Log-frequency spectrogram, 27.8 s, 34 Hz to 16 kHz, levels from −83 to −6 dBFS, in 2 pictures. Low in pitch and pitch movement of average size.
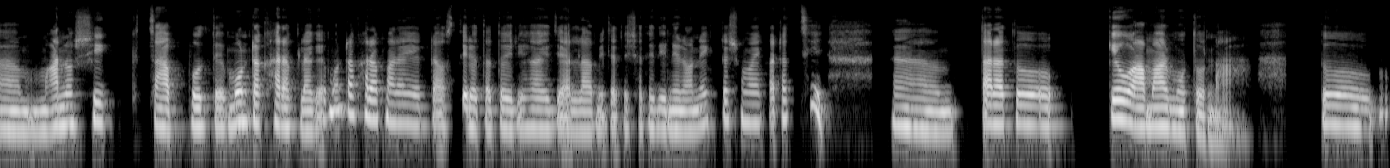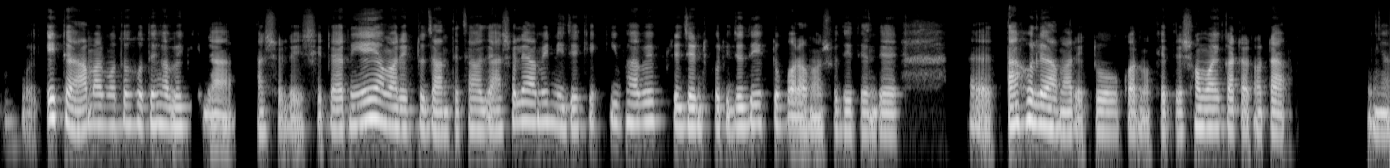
No: medium, 155 Hz; average, 3.6 semitones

